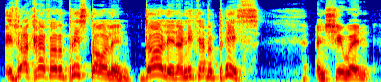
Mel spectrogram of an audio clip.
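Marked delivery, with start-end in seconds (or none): 0.0-2.6 higher-pitched retold plea; lightly voiced man desperate for the toilet; impatient customer. Man asking a cleaner to let him in, mock pleading.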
